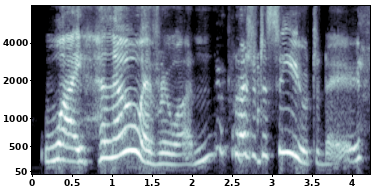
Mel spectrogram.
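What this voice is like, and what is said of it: Fake British accent. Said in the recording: “You got to have a fake British accent.”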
